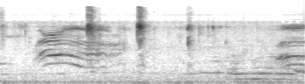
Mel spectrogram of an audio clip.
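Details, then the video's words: A group of cats, including a ginger cat and little kittens, meowing as they eat. A long arched meow opens, sharp clicks follow, then a fresh rising meow at the end, with low background hum. "Ginger cat, little cats and other cats meow and all eat well"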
